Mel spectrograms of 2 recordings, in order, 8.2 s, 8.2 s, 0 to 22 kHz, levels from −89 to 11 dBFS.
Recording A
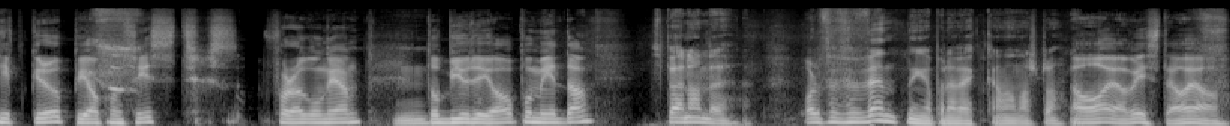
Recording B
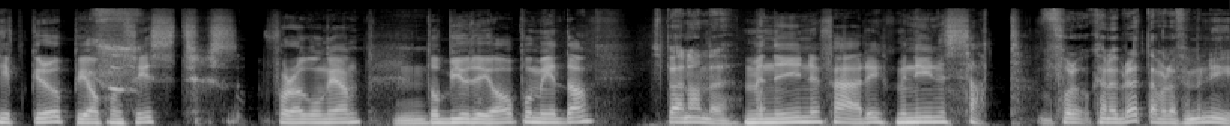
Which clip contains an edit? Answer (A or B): A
